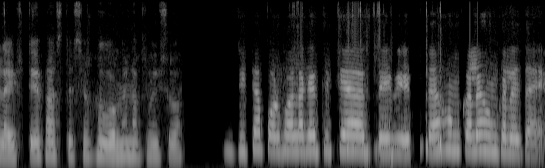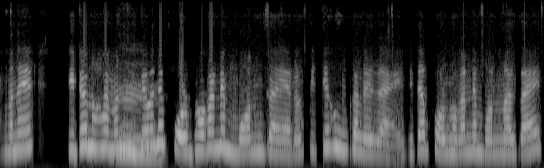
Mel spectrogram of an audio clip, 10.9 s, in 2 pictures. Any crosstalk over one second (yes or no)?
no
